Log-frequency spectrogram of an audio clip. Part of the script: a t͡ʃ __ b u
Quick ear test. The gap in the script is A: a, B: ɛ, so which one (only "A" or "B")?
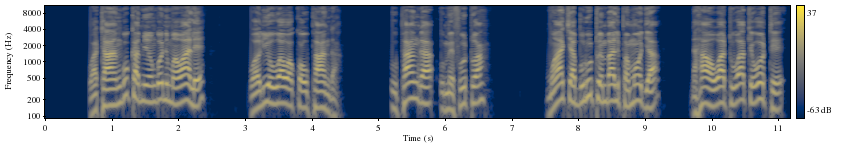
A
